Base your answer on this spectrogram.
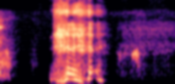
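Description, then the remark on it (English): A dog that wants to be let in barks once, loud, a rough half-second yelp followed by quieter rustling. No one talks over it. “All right, the dog wants in.”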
